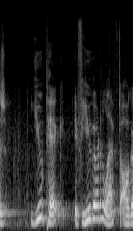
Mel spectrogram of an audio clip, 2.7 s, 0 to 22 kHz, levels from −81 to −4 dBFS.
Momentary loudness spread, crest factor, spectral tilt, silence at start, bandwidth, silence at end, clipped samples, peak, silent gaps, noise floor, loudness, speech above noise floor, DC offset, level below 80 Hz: 14 LU; 18 dB; -7.5 dB/octave; 0 s; 15.5 kHz; 0 s; under 0.1%; -6 dBFS; none; -44 dBFS; -24 LUFS; 21 dB; under 0.1%; -60 dBFS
